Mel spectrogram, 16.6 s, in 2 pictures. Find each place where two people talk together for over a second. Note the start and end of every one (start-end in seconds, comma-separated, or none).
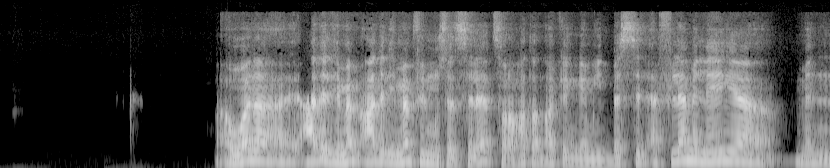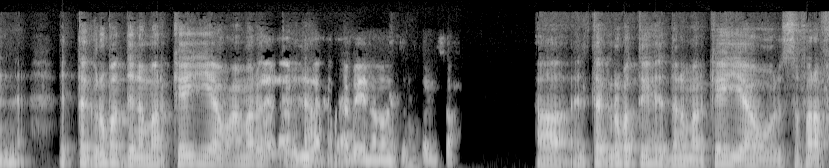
10.9-12.5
